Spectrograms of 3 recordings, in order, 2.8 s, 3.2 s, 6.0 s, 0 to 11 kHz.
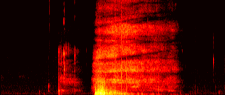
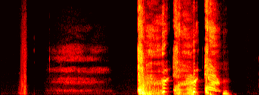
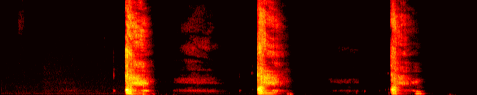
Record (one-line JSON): {"exhalation_length": "2.8 s", "exhalation_amplitude": 27824, "exhalation_signal_mean_std_ratio": 0.28, "cough_length": "3.2 s", "cough_amplitude": 32768, "cough_signal_mean_std_ratio": 0.35, "three_cough_length": "6.0 s", "three_cough_amplitude": 32768, "three_cough_signal_mean_std_ratio": 0.21, "survey_phase": "beta (2021-08-13 to 2022-03-07)", "age": "18-44", "gender": "Female", "wearing_mask": "No", "symptom_runny_or_blocked_nose": true, "symptom_sore_throat": true, "symptom_fatigue": true, "symptom_headache": true, "symptom_other": true, "symptom_onset": "3 days", "smoker_status": "Prefer not to say", "respiratory_condition_asthma": true, "respiratory_condition_other": false, "recruitment_source": "Test and Trace", "submission_delay": "1 day", "covid_test_result": "Positive", "covid_test_method": "RT-qPCR", "covid_ct_value": 14.7, "covid_ct_gene": "ORF1ab gene"}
